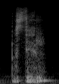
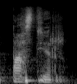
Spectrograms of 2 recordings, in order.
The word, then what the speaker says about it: пастир: казва: аз съм добрия пастир. Ние, евангелските вярващи, обичаме да казваме пастир. Но аз нарочно казвам пастир, първо, защото това е правилното ударение на тази дума в български език, и второ, защото там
